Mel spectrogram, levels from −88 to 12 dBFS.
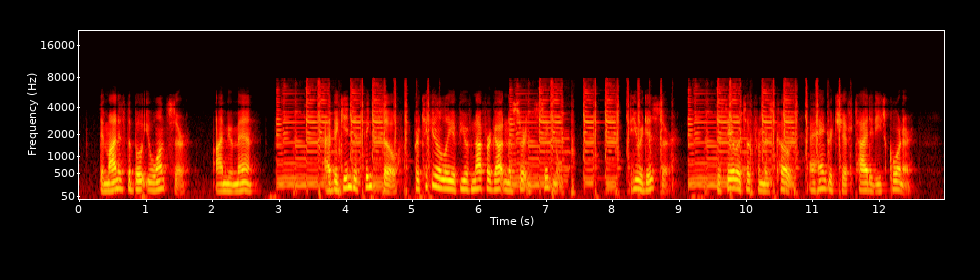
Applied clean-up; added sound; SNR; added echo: none; Electric guitar; 7 dB; none.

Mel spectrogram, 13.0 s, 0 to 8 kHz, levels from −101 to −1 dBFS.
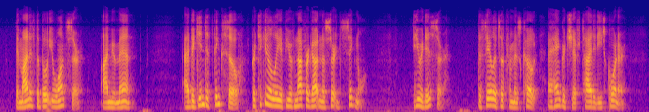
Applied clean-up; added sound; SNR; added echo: none; none; none; none.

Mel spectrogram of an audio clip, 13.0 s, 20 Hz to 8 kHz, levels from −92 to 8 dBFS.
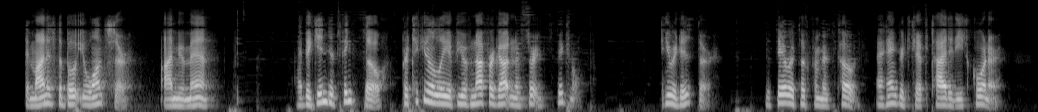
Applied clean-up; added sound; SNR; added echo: neural mask model DeepFilterNet 3.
